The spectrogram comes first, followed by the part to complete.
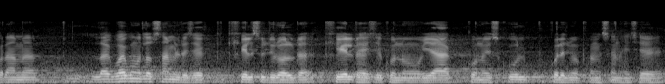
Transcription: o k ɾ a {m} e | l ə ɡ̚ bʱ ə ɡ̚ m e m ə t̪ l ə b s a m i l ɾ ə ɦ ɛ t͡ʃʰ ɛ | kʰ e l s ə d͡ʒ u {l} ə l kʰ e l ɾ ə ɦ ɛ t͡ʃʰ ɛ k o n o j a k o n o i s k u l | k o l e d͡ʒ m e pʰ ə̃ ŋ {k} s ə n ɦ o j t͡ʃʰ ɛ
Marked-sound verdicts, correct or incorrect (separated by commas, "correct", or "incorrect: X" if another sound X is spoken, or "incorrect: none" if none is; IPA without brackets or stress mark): correct, incorrect: ɾ, correct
